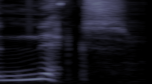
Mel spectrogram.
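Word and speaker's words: Pnyx: In Athens, this was on the Nyx. Yes, spelled with a P, kind of like pneumonia.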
